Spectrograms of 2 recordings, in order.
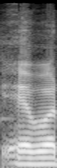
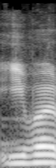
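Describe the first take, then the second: First: The first vowel is a short 'eh' sound. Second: The first vowel is a long 'ee' sound. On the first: The speaker calls it right. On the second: The speaker calls it wrong.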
